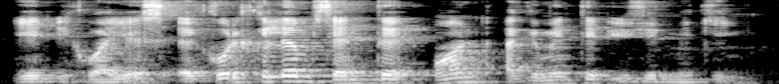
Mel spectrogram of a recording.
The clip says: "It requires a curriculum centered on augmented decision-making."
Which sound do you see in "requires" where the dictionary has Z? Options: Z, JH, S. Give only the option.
S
